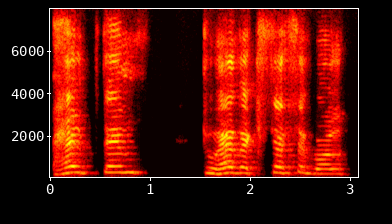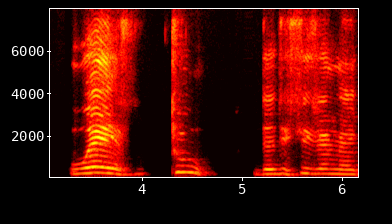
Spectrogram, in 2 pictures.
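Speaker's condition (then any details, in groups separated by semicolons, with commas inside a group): Cerebral palsy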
